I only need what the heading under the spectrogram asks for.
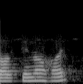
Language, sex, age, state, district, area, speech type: Assamese, male, 18-30, Assam, Sonitpur, rural, conversation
